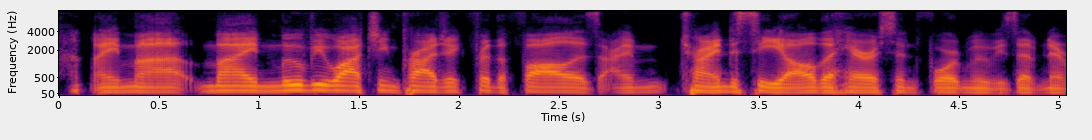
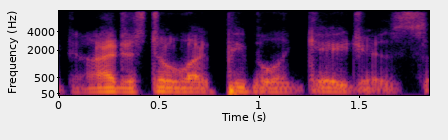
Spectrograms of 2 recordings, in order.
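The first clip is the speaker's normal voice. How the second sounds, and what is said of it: Imitates another person's voice. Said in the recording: “that felt like a Harrison Ford line to me ... a little lopsided grin ... solid work on that accent”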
